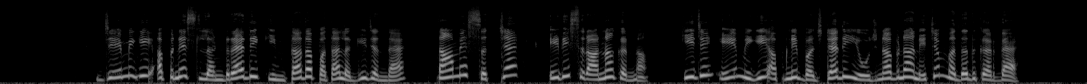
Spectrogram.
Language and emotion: Dogri, happy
